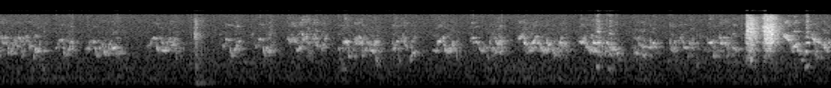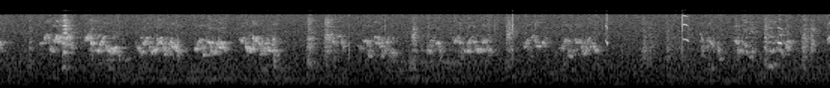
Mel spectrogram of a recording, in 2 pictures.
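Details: Young budgerigars in a breeding box keep up a dense, continuous chatter of short, raspy chirps around mid-high pitch, with a few louder squawks mixed in.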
